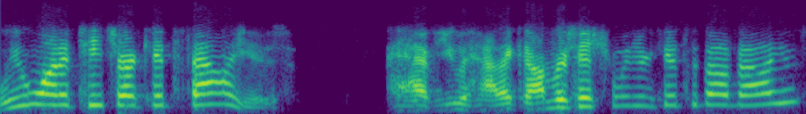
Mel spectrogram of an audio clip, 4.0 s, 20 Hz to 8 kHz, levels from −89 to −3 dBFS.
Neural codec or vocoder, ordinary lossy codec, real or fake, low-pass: none; Opus, 16 kbps; real; 7.2 kHz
